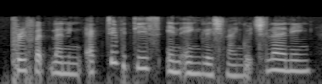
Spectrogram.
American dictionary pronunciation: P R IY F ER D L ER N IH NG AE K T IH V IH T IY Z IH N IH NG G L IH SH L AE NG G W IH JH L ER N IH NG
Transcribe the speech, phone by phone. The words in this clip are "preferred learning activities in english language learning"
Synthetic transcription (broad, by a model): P R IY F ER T L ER N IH NG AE K T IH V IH T IY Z IH N IH NG G L IH SH L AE NG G W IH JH L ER N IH NG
